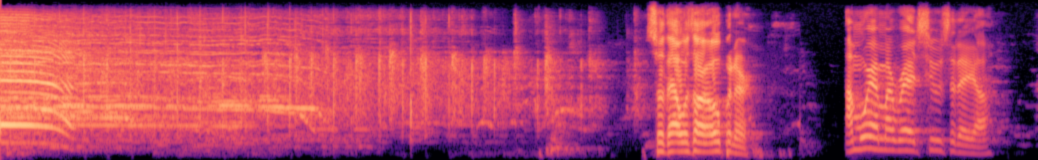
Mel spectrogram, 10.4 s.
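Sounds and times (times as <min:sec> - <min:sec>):
audience applause: 0:00.0 - 0:06.4
speech: 0:06.5 - 0:07.7, 0:08.4 - 0:10.0.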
